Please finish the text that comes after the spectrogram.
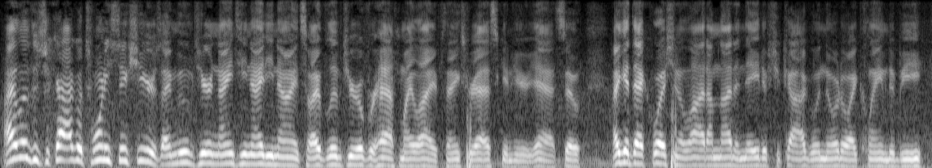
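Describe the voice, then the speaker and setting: A man's voice: mid-range voice, fast talker, hardly any pauses, a little mellow. A man in his forties from near Cincinnati, with a slight Cincinnati-Kentucky twang, giving a rambling, chatty walking-tour commentary on a city street at night and hamming it up for viewers. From near Cincinnati, US Midwest. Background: faint street and traffic noise.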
